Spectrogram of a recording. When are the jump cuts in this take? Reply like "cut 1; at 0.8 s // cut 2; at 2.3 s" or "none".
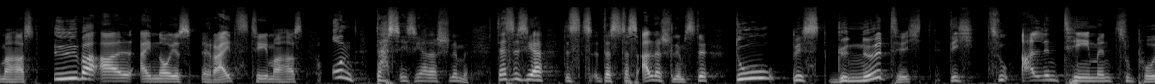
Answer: none

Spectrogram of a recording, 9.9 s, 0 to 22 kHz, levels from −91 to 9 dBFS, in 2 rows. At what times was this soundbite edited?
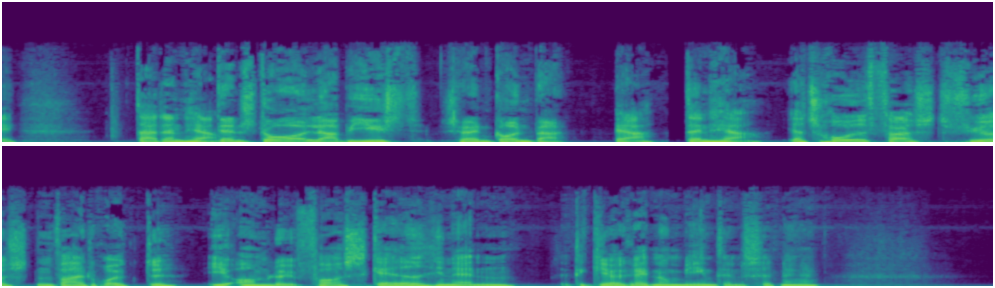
cut 1; at 3.3 s // cut 2; at 7.6 s

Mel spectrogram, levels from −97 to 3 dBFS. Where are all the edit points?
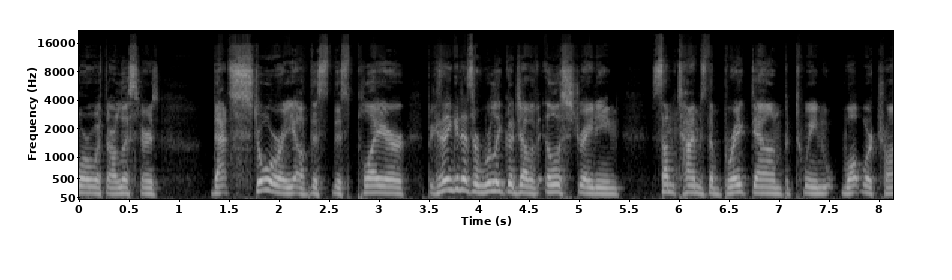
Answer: none

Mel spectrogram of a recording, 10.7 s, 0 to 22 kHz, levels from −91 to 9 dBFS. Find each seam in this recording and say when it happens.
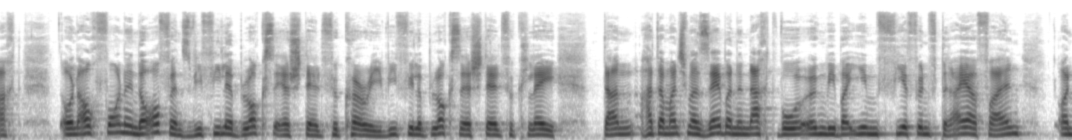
none

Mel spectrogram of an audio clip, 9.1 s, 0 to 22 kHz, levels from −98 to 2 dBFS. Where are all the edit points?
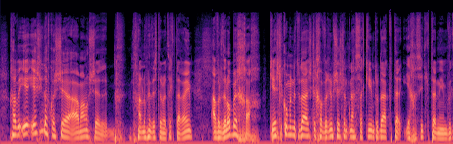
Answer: cut 1; at 1.1 s // cut 2; at 4.2 s // cut 3; at 5.3 s // cut 4; at 7.0 s

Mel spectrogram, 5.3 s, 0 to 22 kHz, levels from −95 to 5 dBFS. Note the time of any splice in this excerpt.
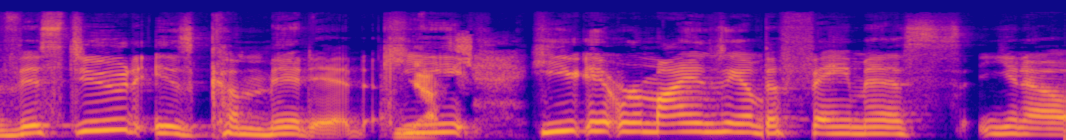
cut 1; at 1.9 s // cut 2; at 3.8 s

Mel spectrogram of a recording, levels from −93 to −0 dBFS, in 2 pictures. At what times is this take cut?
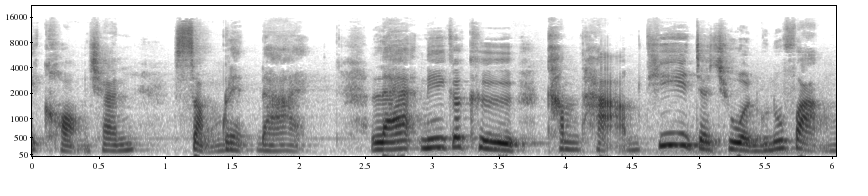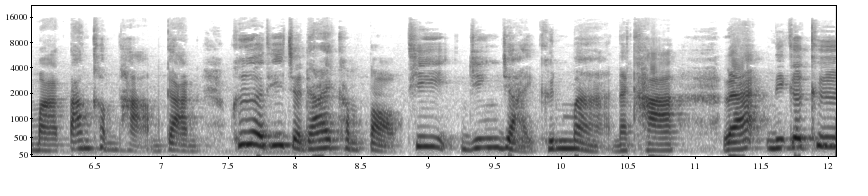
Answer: cut 1; at 8.8 s

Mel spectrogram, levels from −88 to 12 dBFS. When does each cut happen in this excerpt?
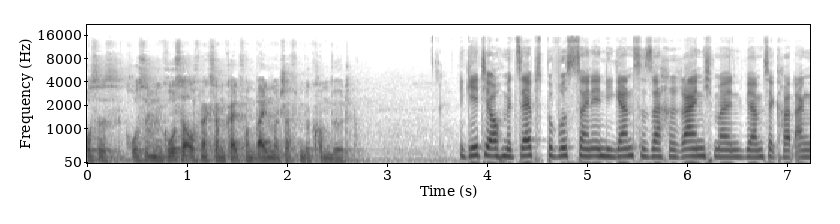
none

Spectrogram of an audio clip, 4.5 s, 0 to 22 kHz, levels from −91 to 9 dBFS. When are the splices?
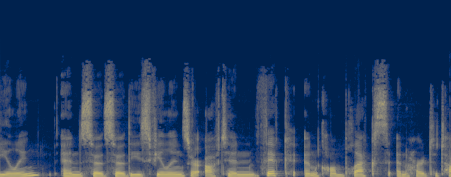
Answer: cut 1; at 1.0 s // cut 2; at 2.6 s

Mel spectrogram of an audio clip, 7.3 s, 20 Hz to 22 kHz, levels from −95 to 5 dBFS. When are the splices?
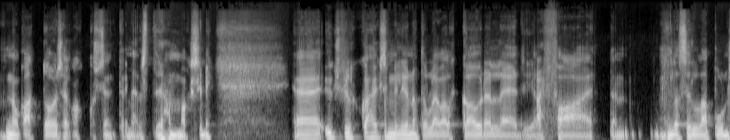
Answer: cut 1; at 1.2 s // cut 2; at 4.2 s // cut 3; at 5.4 s

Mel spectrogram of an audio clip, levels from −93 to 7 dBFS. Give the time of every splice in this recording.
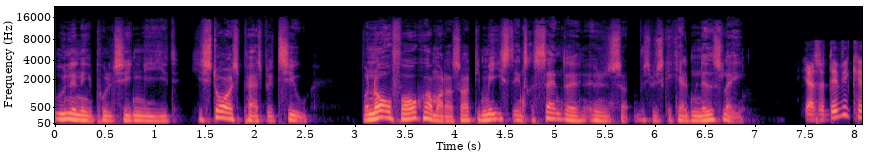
none

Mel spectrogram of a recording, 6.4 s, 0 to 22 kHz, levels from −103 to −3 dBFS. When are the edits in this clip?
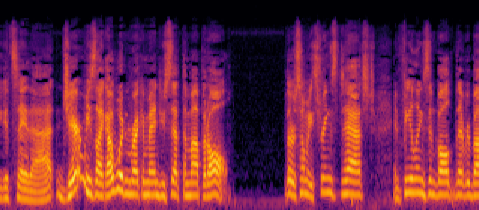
none

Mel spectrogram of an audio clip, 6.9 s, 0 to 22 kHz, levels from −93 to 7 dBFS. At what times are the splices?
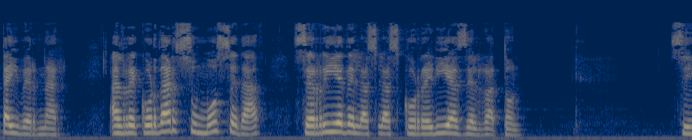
cut 1; at 3.8 s

